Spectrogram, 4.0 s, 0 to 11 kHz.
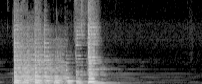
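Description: A 1940s upright piano being played: a quick series of struck chords starting about a quarter second in, the last and loudest near two seconds, then ringing away. The piano is not in tune.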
